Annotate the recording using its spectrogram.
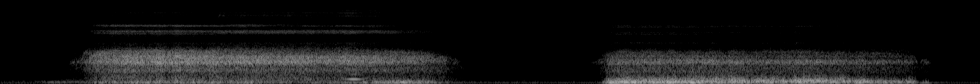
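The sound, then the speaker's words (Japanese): Two long, heavy, hot breaths blown right against the microphone, each a few seconds of loud, airy rush separated by a short quiet pause, with no talking. “熱い吐息、感じますか？”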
